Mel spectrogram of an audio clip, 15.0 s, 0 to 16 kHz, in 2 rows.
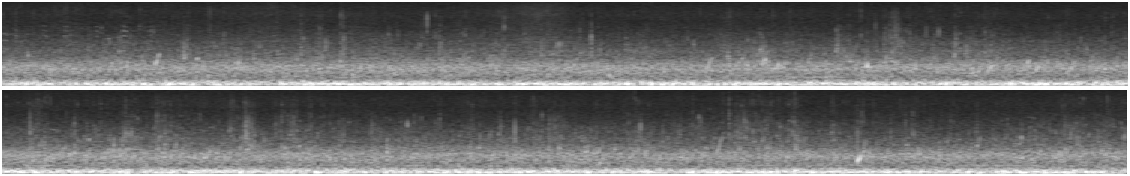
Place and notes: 西湖水庫, Lieyu Township - Next to the reservoir
Iron-wood, Next to the reservoir, Wind
Zoom H2n MS +XY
